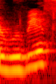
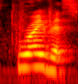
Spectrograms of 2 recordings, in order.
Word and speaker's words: Rooibos: And it's a Rubius tea. Rooibos tea. That's how you pronounce it.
